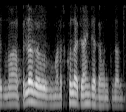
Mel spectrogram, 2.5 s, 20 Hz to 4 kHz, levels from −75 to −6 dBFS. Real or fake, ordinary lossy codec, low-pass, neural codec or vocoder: fake; none; 3.6 kHz; codec, 16 kHz, 1.1 kbps, Voila-Tokenizer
